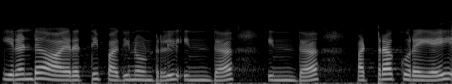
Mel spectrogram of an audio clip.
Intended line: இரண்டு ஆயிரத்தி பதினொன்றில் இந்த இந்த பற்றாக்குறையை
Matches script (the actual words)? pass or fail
pass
